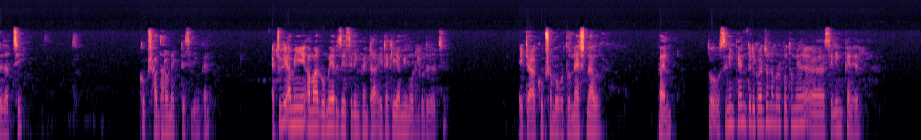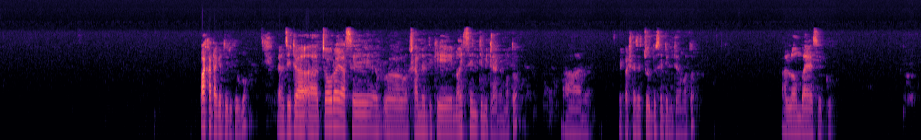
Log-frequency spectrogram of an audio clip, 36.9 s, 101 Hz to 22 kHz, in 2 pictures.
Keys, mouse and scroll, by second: 5.3 click, 14.9 click.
